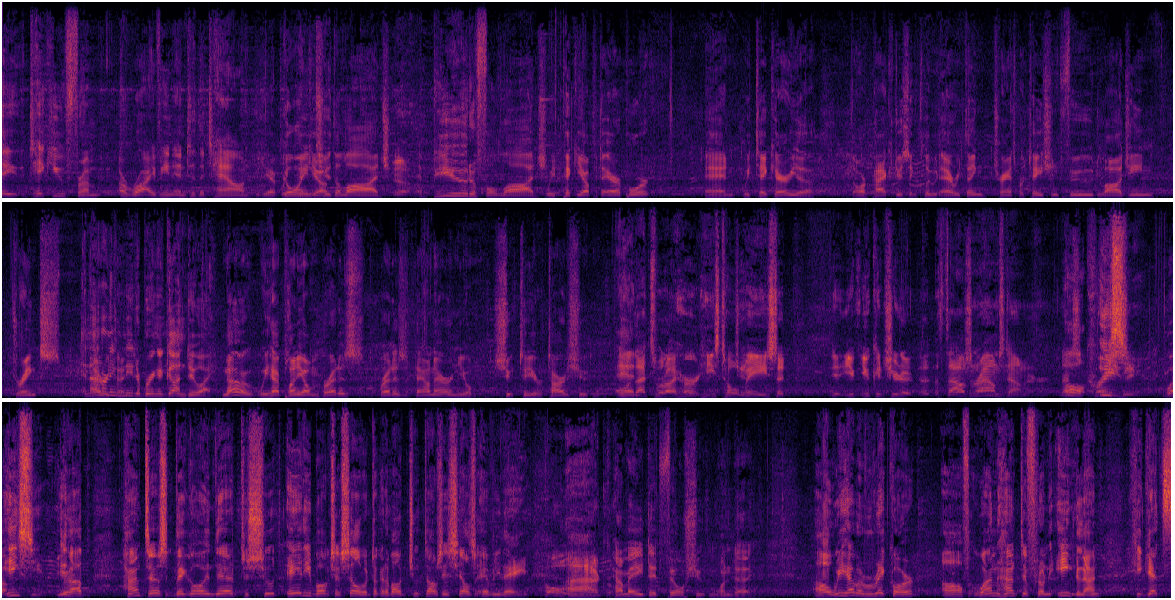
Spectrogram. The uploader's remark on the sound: Live from the Great American Outdoor Show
